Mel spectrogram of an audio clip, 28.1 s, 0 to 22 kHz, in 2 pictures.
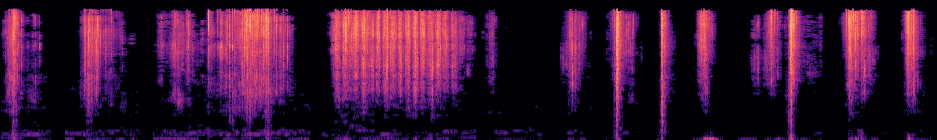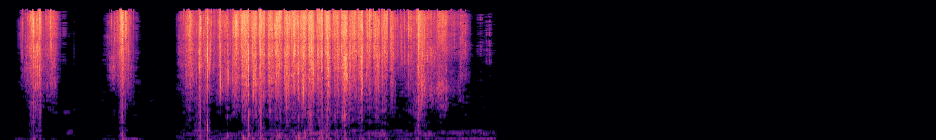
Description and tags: Garlic cloves
Some cloves of garlic being tapped, rubbed together, shaken.
Microphone: Zoom H2
crumple, crunchy, food, garlic, kitchen, tap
